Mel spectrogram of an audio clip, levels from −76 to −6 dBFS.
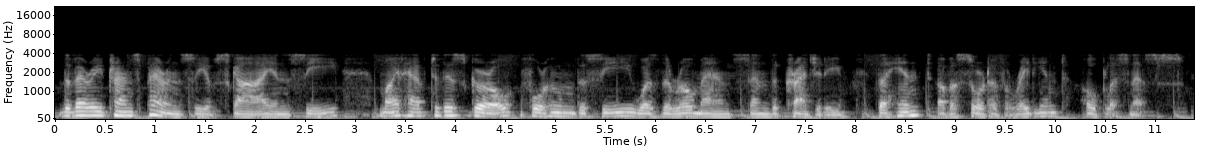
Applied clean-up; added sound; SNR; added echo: none; Bass guitar; 16 dB; none.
